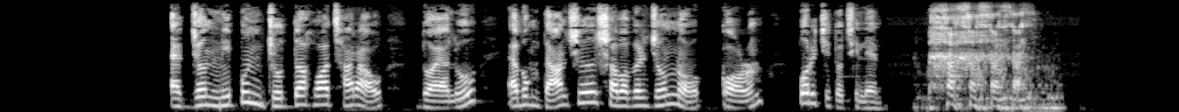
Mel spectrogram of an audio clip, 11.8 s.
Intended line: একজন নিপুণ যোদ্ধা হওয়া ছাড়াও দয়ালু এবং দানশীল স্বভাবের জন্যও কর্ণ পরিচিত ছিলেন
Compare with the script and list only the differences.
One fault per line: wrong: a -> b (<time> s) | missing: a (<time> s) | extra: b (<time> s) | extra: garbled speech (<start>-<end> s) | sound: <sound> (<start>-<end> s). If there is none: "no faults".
sound: laugh (9.1-10.7 s)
